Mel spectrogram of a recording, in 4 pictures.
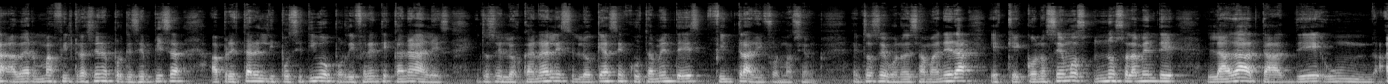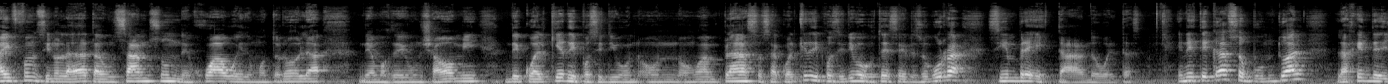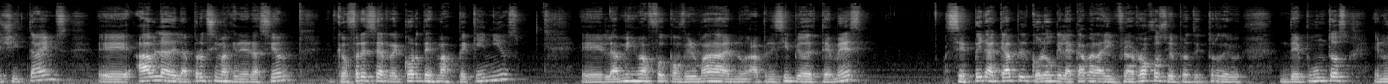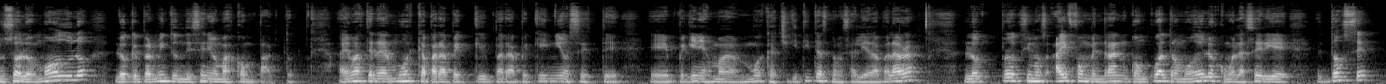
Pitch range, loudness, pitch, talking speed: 120-155 Hz, -17 LUFS, 130 Hz, 170 wpm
